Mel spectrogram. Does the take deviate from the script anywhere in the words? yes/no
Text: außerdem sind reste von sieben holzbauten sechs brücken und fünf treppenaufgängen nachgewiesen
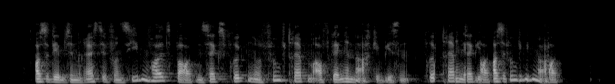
yes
